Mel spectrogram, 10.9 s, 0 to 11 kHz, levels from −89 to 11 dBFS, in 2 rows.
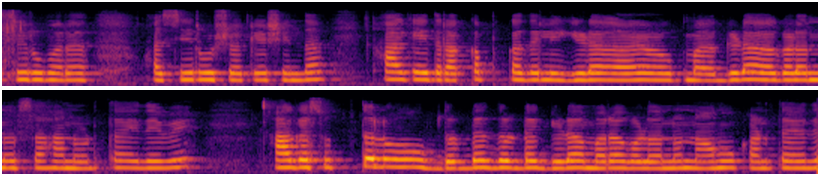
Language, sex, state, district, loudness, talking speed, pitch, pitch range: Kannada, female, Karnataka, Koppal, -18 LUFS, 115 wpm, 265 Hz, 260-275 Hz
